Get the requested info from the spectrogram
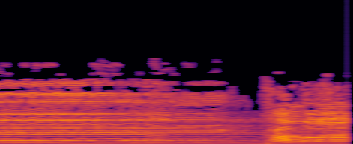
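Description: Devotional aarti music: a long held note sounds steadily, then a loud new note slides up into place near the end.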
